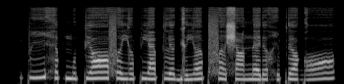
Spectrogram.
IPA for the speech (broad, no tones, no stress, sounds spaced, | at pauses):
p iː h ɛ p m u pʲ ɒː f ə j ə p j æ p lʲ ɒ ɡʲ ʊ j ɜ p f ɜ ʃ ɑ n ɛ ɾʲ ɔ h i p ɾʲ ɒ ɡ ɔː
